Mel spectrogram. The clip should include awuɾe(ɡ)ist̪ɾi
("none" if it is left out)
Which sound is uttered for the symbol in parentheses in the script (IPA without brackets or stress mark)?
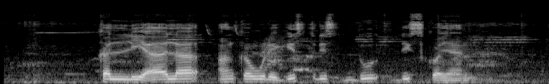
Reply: ɡ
